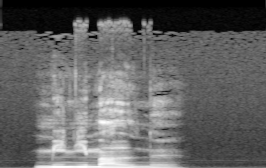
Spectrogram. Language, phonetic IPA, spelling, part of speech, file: Polish, [ˌmʲĩɲĩˈmalnɨ], minimalny, adjective, Pl-minimalny.ogg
